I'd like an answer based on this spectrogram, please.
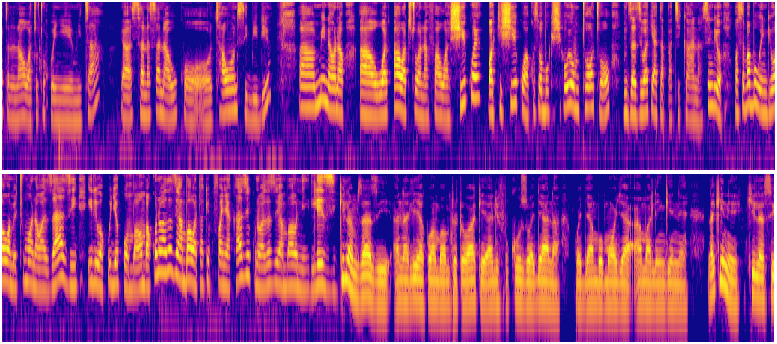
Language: Swahili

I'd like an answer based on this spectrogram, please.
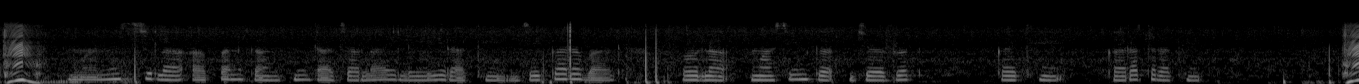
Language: Chhattisgarhi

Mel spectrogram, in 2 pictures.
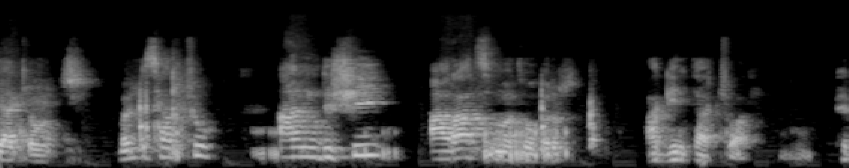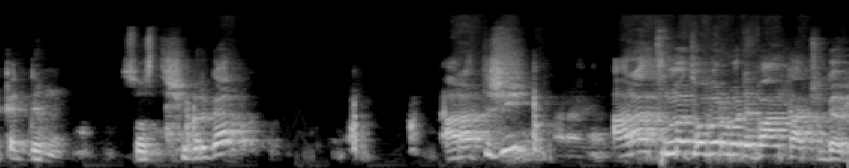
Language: Arabic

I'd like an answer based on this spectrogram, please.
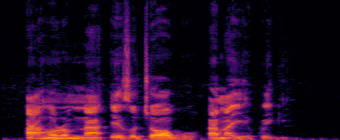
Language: Igbo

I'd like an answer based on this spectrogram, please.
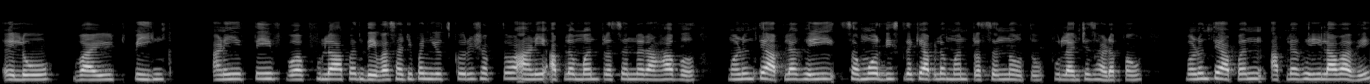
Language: Marathi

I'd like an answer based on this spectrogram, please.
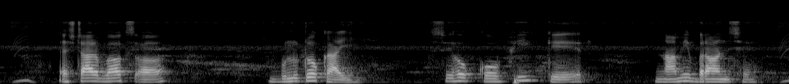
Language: Maithili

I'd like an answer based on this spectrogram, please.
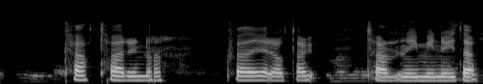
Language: Icelandic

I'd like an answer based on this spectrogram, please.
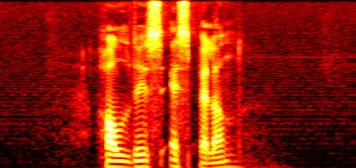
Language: Norwegian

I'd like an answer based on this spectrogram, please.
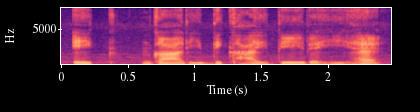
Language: Hindi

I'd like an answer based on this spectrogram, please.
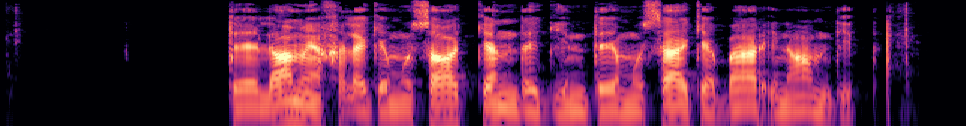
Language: Gawri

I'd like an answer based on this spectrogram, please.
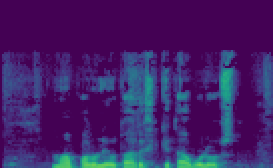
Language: Pashto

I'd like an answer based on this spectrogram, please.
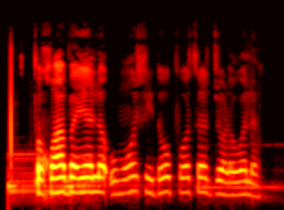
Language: Pashto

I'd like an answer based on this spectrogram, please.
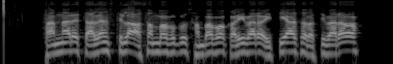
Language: Odia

